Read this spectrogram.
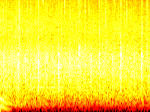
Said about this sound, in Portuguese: Aplauda o Senhor, amados.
